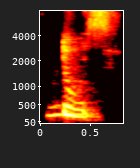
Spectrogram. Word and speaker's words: douze: The pronunciation of O and N is on. Ons. This is do's.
